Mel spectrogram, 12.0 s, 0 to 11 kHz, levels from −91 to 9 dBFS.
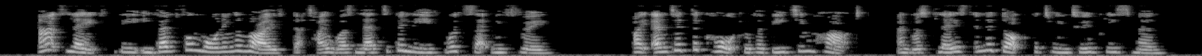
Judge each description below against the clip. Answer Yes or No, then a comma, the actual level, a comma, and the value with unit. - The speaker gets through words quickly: No, average, 165 wpm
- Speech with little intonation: No, average, 4.1 semitones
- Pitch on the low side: No, high, 240 Hz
